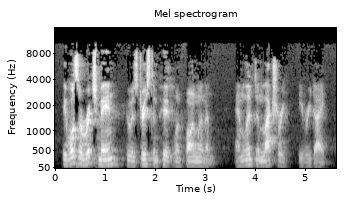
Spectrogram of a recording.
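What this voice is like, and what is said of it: New Zealand accent. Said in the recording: “New Zealand accent.”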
